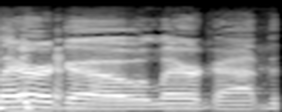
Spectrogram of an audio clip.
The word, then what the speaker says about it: Larigot: Larigot. The T is silent, I believe.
